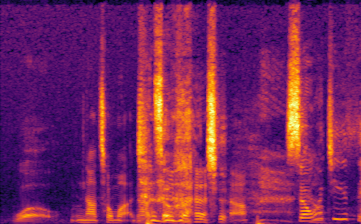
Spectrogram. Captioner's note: laughing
